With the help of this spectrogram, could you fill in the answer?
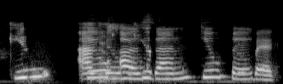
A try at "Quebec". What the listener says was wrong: Quebec को नहीं लंबा करना. Quebec. Okay. फर्स्ट सिलेबल को लंबा करेंगे.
